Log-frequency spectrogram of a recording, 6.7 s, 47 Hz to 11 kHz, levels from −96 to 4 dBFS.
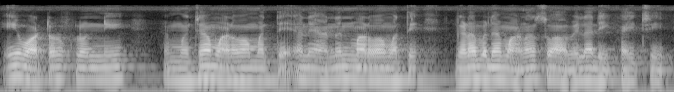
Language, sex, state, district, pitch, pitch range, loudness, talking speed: Gujarati, male, Gujarat, Valsad, 100 Hz, 95-105 Hz, -20 LUFS, 150 wpm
